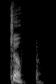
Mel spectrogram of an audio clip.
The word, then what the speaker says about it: twp: It can also sound like o, as in book. Try saying twp.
